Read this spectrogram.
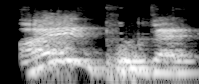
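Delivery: loud, high retold outburst; mock freak-out. Boyfriend denying he planted the ring, freaking out. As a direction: imitate him losing it, voice jumping up. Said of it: "he fucking lost it".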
